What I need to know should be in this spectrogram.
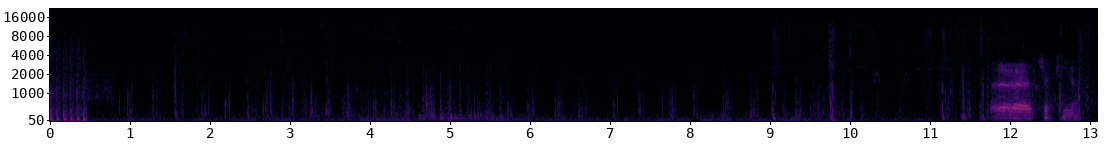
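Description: Quick footsteps crunch through snow.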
